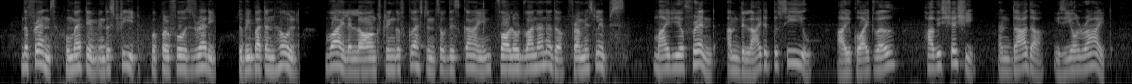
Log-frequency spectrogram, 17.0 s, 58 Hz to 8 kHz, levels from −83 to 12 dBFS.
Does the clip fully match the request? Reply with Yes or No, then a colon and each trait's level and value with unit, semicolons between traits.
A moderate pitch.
Yes: medium, 145 Hz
